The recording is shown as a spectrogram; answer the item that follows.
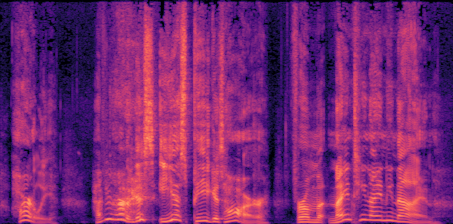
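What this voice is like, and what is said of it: Good imitation of another person's voice. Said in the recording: “That's a pretty good impression. ... he's pretty good at them.”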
